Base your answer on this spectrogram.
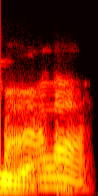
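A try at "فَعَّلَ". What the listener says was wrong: Pakai tasdid, fa'ala. Fa'ala.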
